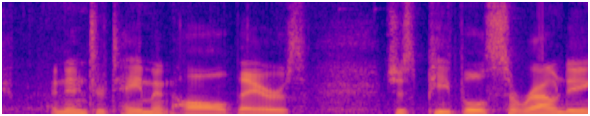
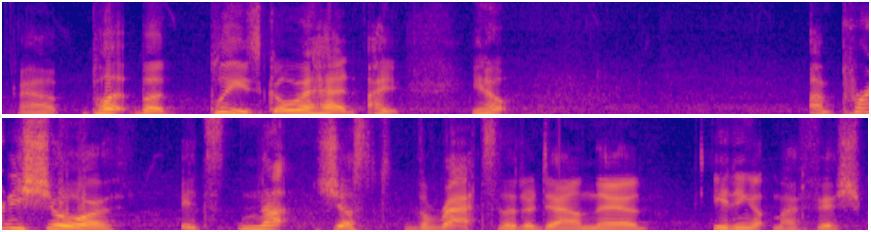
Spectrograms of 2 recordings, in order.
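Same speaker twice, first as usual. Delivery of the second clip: higher halfling voice, polite and urgent; Tamili pleading; 3 semitones higher, 5 dB louder than usual. Acted. Halfling owner pointing down the stairs, asking for help, higher voice. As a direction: ask them nicely for help.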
